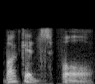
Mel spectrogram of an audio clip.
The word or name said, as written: bucketsful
